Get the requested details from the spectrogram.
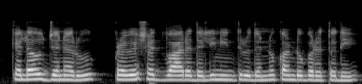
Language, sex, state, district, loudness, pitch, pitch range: Kannada, female, Karnataka, Bidar, -15 LUFS, 215 Hz, 205-225 Hz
